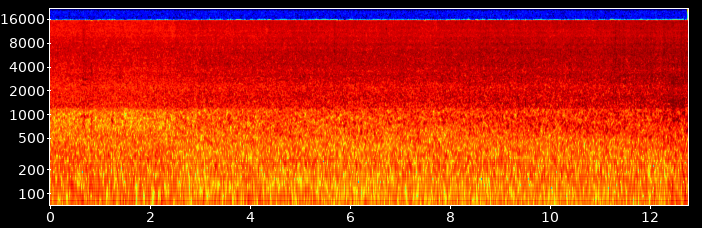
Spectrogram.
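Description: Steady rush of falling water from a waterfall, an even hiss with no breaks, growing slightly louder near the end.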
